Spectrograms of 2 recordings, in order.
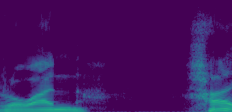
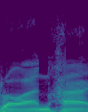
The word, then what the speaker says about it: Rowan Haai: l and today we have our guest H ran hi is it yes that's correct ran hi is it's important to pronounce that the same correct so ran is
